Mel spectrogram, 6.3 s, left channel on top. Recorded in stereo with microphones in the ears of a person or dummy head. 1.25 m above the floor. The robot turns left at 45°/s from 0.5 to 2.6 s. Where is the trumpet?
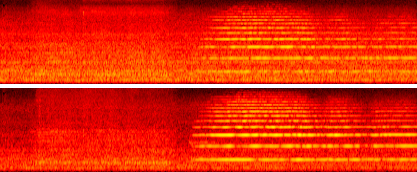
55° right (ahead or behind), 3 m.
